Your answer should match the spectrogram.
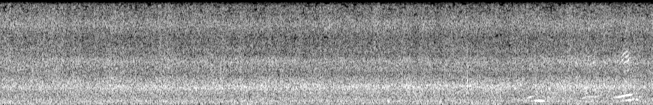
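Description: Steady rush of fast white water over the rapids and falls of the Elbow River, an even roar that does not let up.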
